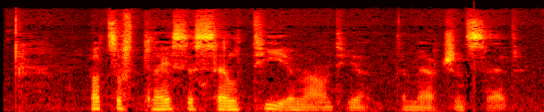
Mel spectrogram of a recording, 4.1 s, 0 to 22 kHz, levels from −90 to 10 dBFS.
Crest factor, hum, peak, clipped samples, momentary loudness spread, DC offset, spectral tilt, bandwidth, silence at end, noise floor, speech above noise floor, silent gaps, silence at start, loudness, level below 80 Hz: 22 dB; none; 0 dBFS; under 0.1%; 21 LU; under 0.1%; -1.5 dB/octave; 16.5 kHz; 0.2 s; -44 dBFS; 23 dB; none; 0.1 s; -16 LUFS; -54 dBFS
